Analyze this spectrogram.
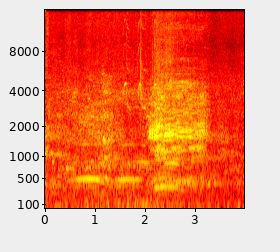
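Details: Sahiwal-breed bull calf bellowing at Raniganj market near Gazipur, 7 August 2025. A steady, tonal low moo holds for about a second, then a second call answers. Crowd murmur and trading talk continue behind.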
